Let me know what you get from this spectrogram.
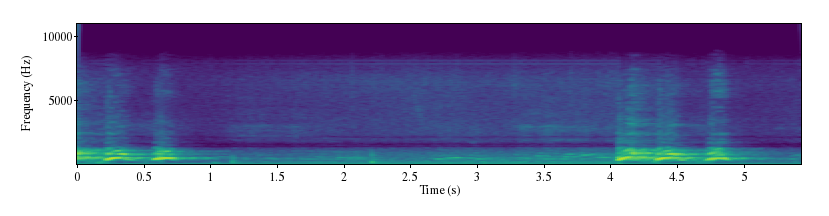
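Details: Border Collie puppies in Jalisco, Mexico: sharp high yapping barks in quick pairs, one pair at the start and a cluster of three near the end, with quiet background hum between them.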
